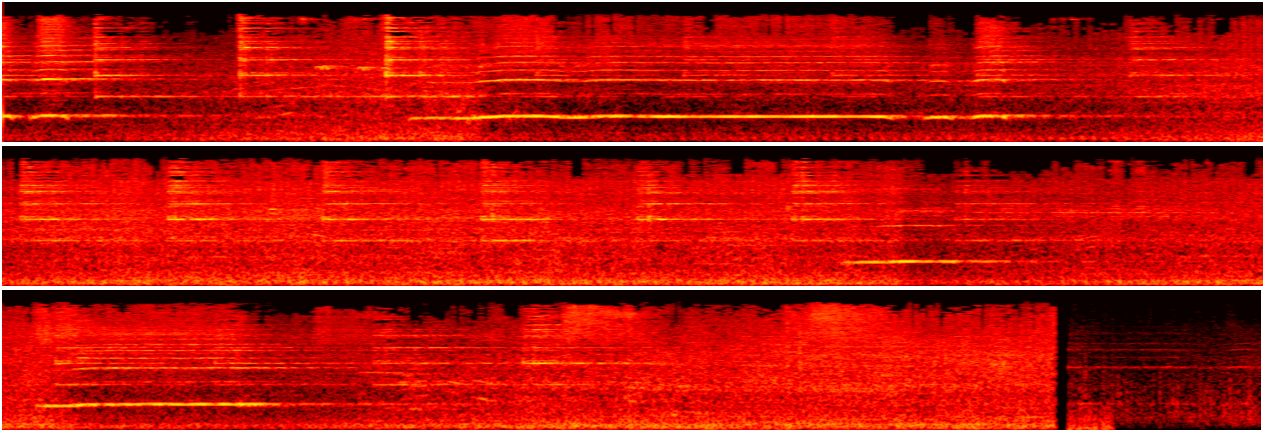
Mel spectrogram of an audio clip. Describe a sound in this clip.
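A passing train rumbles and clatters along the tracks.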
